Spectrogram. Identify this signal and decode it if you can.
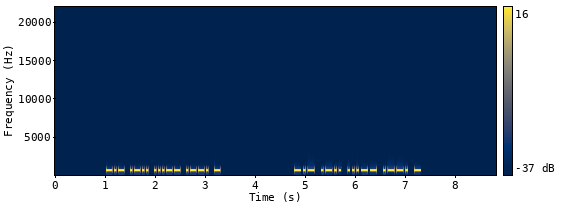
Morse code, heard as a keyed tone, about 29 wpm, 700 Hz. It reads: KL3PT KL3PT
